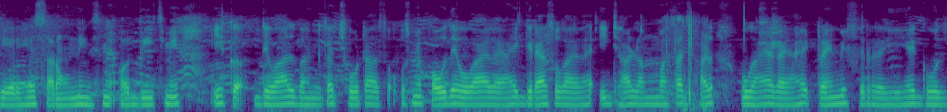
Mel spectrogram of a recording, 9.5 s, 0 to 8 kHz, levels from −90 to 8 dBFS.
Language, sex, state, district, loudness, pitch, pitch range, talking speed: Hindi, male, Andhra Pradesh, Anantapur, -27 LUFS, 140 Hz, 135-145 Hz, 215 wpm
